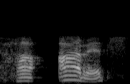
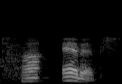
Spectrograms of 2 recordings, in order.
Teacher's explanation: The word is eretz, but it's when the article, when het lidwoord er dus voorkomt, verandert de klinker, the vowel in the word eretz, and it changes to the vowel of the article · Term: harmonization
